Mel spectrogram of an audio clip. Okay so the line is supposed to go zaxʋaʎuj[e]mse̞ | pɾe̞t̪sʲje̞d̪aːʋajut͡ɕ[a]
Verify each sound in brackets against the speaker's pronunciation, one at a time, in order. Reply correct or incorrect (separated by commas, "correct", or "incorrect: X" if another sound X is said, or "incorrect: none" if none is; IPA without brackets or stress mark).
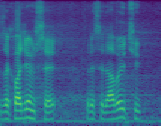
correct, incorrect: i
